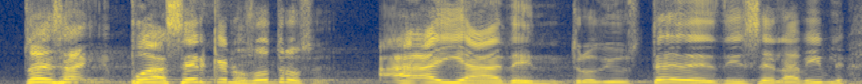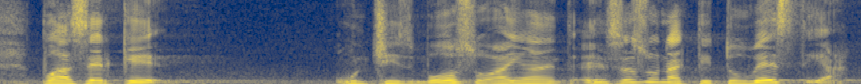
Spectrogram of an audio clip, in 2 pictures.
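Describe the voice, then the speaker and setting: A man's voice: sits high, lively intonation, normal speed, fairly bright tone. A man preaching a sermon as pastor, impassioned and full of rhetorical questions, in a church. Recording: long church hall reverb.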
